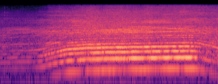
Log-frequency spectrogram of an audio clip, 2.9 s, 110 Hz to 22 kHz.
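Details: HPI Baja SS rebuilt from an eBay junker, Zenoah G320 two-stroke with V2 Dominator pipe on 91-octane ethanol-free fuel with Bel-ray oil at 32:1, during high-speed needle tuning: revs to a high screaming pitch, holds steady, then falls off; slightly lean, later sorted.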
